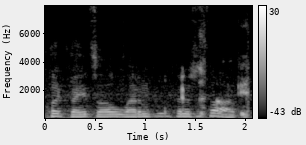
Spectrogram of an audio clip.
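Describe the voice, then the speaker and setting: Male streamer, fairly high voice, casual banter, teasing and sweary, faint background noise. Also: little pitch movement, normal speed, a little mellow. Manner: profane, teasing. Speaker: streamer hosting a group call. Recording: faint background noise, livestream group call.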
